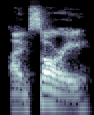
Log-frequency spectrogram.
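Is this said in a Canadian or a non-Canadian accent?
non-Canadian. It is said in a non-Canadian accent. "they don't say"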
